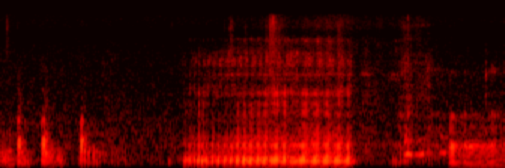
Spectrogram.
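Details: Bulldog asleep and snoring, opening with a few short sniffs and snuffles, then one loud rasping snore lasting about two seconds, a quieter breath, and the start of another rough snore.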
